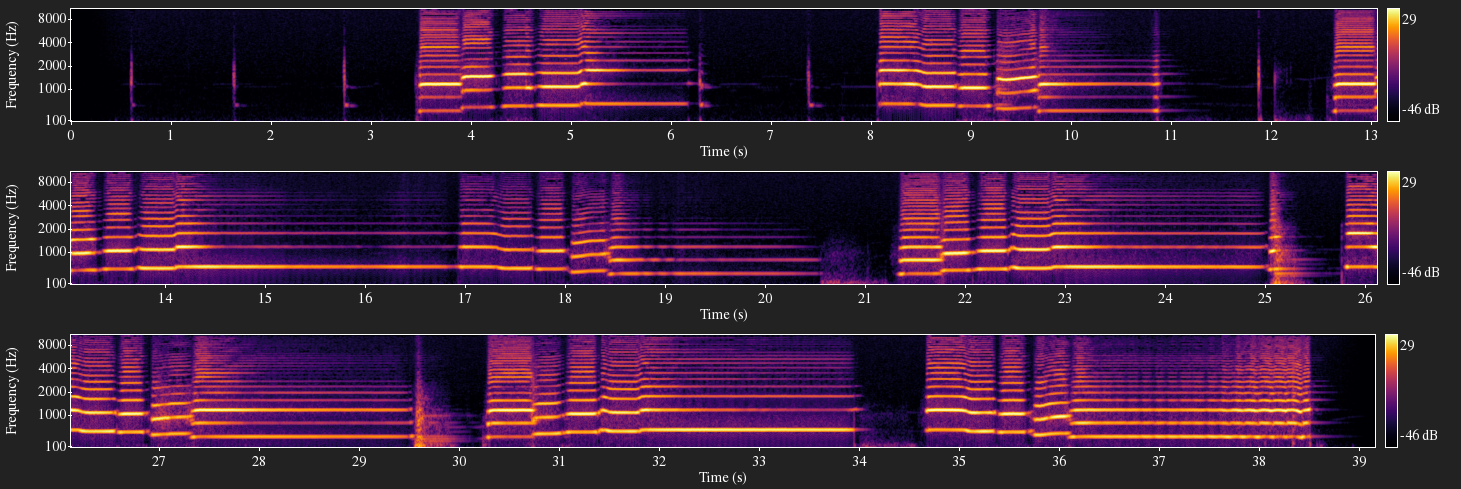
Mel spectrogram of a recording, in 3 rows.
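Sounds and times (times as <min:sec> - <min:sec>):
garmoshka accordion playing a blues lick: 0:03.5 - 0:06.4, 0:08.1 - 0:11.0, 0:12.6 - 0:20.6, 0:21.3 - 0:38.7.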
